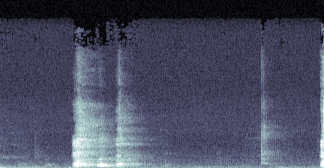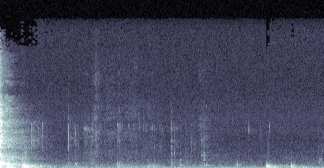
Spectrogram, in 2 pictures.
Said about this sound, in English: I felt that cough coming on.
